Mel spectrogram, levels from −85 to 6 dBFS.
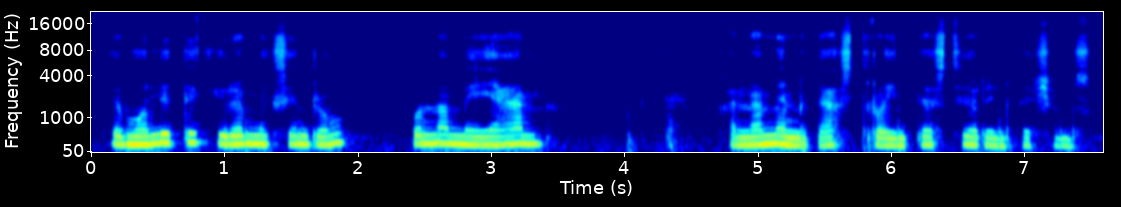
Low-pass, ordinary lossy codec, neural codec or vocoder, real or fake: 19.8 kHz; none; vocoder, 44.1 kHz, 128 mel bands every 256 samples, BigVGAN v2; fake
